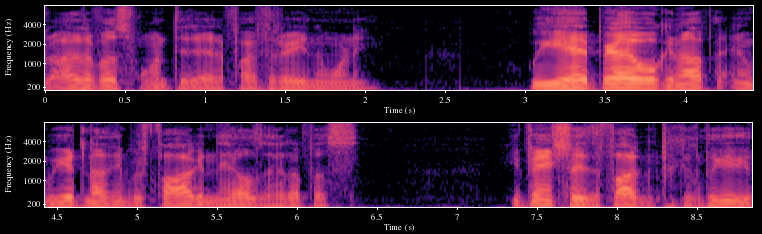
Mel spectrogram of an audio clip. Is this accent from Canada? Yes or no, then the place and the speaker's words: yes; St. John's, Newfoundland and Labrador, Canada; I was from St. John's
